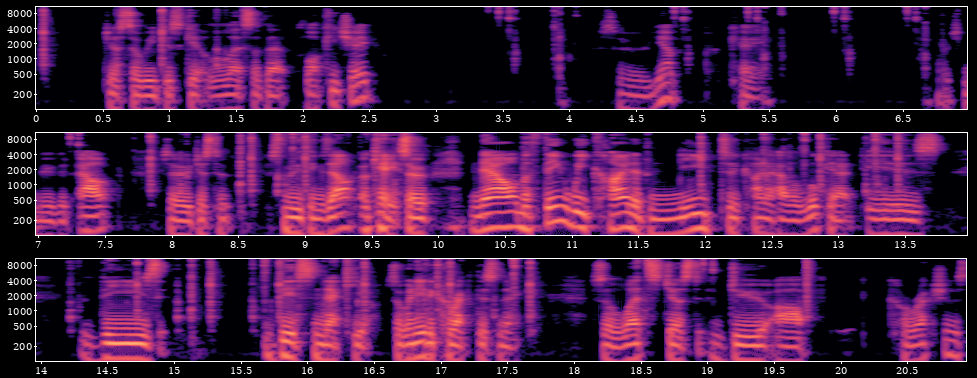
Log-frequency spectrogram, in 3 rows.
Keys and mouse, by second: 0.7 middle click, 3.7 g, 5.2 click, 5.3 g, 6.3 click, 7.0 g, 7.6 middle click, 8.4 shift+middle click, 8.8 middle click, 11.8 middle click, 12.7 shift+middle click, 13.3 middle click, 14.5 middle click, 15.1 shift+middle click, 15.6 middle click, 16.2 middle click, 16.9 shift+middle click, 17.5 middle click, 18.8 click, 19.6-20.9 middle drag.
